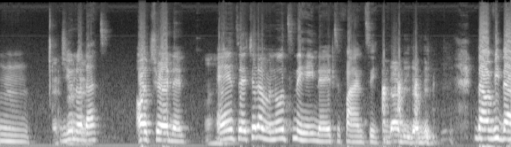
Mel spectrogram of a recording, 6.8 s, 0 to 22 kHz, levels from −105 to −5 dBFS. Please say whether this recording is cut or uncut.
cut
